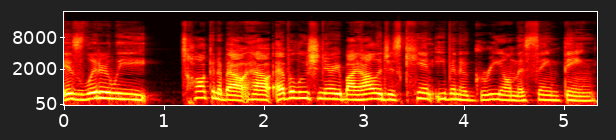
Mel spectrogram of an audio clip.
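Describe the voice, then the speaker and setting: An ordinary speaking voice with ordinary pitch variation. It moves at a moderate pace. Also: woman. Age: 20s. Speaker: live stream co-host. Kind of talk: heated debate. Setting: social media live stream.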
